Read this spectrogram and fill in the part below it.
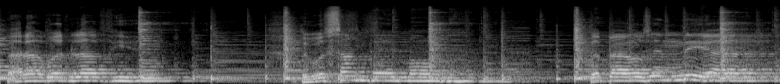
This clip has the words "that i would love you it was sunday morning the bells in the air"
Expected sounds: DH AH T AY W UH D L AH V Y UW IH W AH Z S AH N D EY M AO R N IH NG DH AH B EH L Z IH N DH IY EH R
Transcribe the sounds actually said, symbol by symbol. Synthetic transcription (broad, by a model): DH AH T AY W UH D L AH V Y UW IH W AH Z S AH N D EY M AO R IH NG DH AH B EH L Z IH N DH IY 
